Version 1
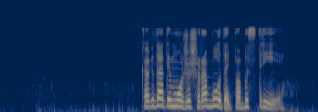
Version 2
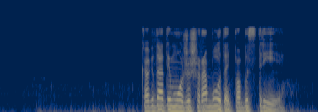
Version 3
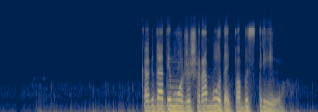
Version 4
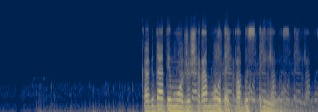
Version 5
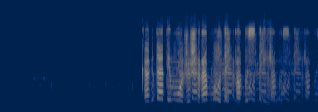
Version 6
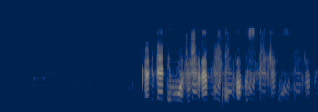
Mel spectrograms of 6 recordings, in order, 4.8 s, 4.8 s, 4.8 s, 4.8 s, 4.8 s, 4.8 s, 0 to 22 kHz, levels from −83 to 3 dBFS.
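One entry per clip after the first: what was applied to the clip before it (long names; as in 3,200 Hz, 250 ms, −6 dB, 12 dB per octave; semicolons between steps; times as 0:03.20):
sub-octave generator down 2 octaves, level +4 dB
adaptive Wiener filter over 15 samples; level +7 dB
echo with a time of its own for lows and highs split 350 Hz, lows 239 ms, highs 517 ms, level −12 dB
inverse Chebyshev high-pass filter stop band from 270 Hz, stop band 70 dB
auto-filter band-pass saw up 1.2 Hz 620–1,900 Hz; level +3.5 dB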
